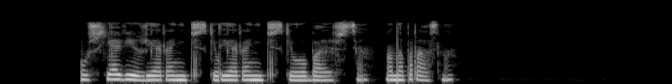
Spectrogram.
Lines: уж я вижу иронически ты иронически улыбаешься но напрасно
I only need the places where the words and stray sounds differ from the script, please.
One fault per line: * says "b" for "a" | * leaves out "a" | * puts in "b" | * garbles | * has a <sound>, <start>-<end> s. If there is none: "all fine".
all fine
